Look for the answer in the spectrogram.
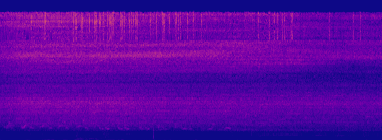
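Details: Tire being mounted on an old wheel, bead cleaned with a wire brush and greased, inflated with a small compressor: steady high airy hiss slowly fading as air escapes where the bead has not sealed on the rim; suspected, not confirmed.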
